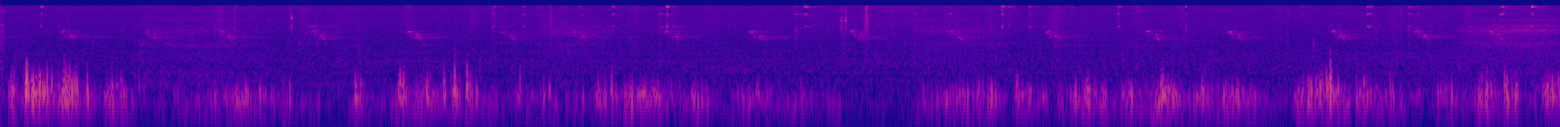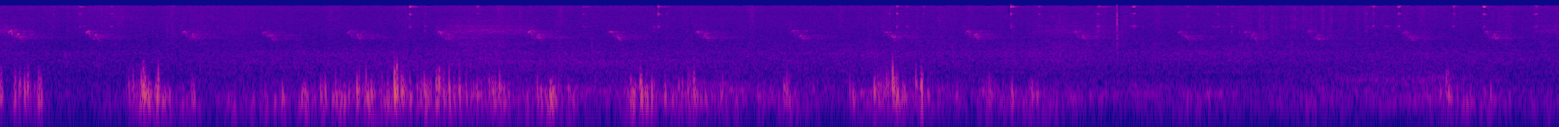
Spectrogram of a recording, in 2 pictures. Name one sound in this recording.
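A horse tears and chews grass close by.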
